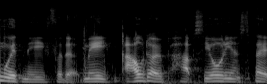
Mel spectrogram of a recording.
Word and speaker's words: Aldo: he picked me up but it's Aldo not older Aldo's a very British pronunciation in Italian uh good to see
